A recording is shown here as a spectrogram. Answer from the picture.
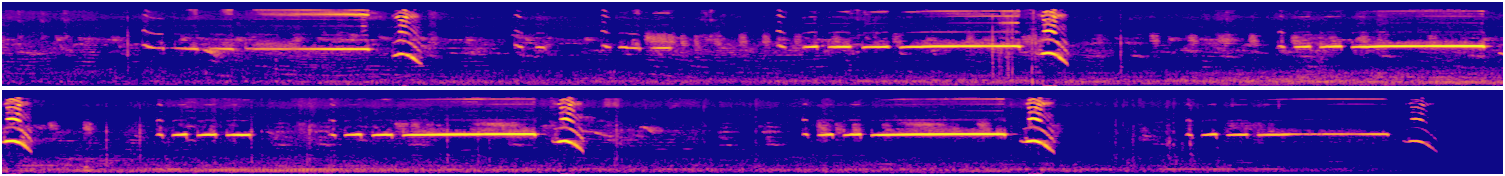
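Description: Common iora singing close up. About every five seconds a run of short stuttering notes leads into one long, level whistle, which ends in a sharp downward-slurred note; six such phrases.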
